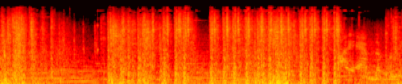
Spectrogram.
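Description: Rapid assault rifle fire in the RoboCop Rogue City video game, loud close bursts of gunfire rattling almost continuously with brief gaps between strings of shots.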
